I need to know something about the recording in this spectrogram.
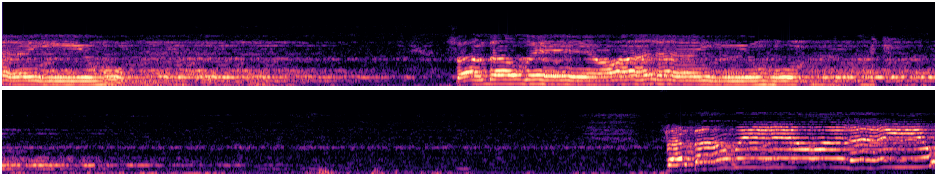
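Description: A young man chants in long, drawn-out melodic phrases through a loudspeaker, with an echo trailing after each phrase.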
